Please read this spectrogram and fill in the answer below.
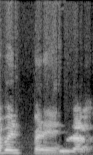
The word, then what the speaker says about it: Belpré: Beltrés, a ver si lo digo bien, porque ese, apellido es... Ah, este, ah, pura, Belpré.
